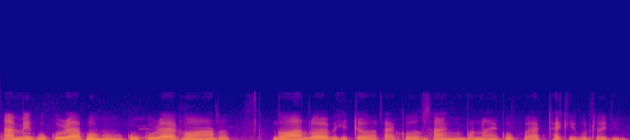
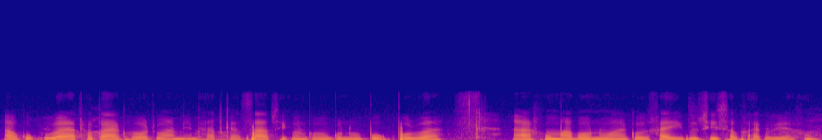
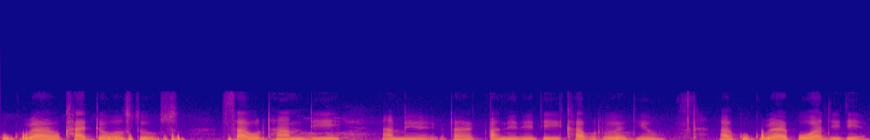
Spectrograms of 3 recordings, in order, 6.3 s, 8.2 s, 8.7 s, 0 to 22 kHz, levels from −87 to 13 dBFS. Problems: constant background noise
